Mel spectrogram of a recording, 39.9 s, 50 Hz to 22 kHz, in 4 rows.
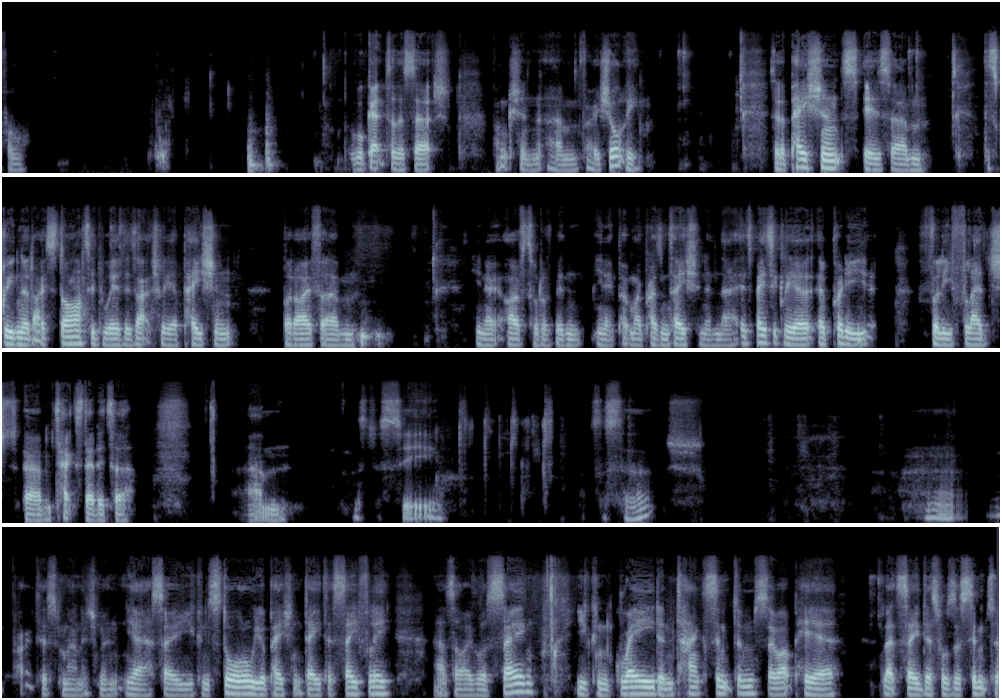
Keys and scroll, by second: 14.2 super+F2.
